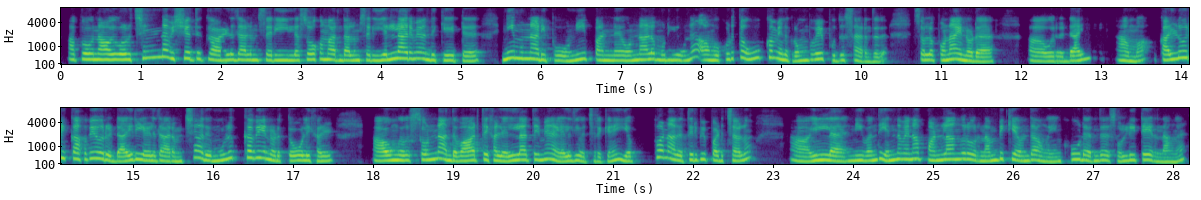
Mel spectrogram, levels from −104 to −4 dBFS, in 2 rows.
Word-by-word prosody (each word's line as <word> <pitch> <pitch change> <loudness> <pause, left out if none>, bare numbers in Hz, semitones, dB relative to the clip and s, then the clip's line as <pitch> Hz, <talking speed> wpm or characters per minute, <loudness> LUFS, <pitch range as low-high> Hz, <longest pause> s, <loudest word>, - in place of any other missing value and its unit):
அப்போ 265 +2 0 0.2
நான் 255 0 +5
ஒரு 255 0 +5
சின்ன 350 +3 -1
விஷயத்துக்கு 290 -1 -2
அழுதாலும் 240 +1 0
சரி, 230 -1 0
இல்ல 230 - +1
சோகமா 260 0 +2
இருந்தாலும் 230 0 0
சரி, 225 -1 -1
எல்லோருமே 300 +2 +3
வந்து 240 -2 +1
கேட்டு, 220 -2 -1 0.5
“நீ 305 - +4
முன்னாடி 285 -5 +2
போ, 225 - -2 0.2
நீ 265 - +3 0.2
பண்ணு, 225 -1 +1
உன்னால 255 +4 +2
முடியும்னு!” 235 0 -1
அவுங்க 230 -2 +1
குடுத்த 295 +5 -3 0.2
ஊக்கம் 340 -1 -3
எனக்கு 205 -5 0
ரொம்பவே 245 +5 +1
புதுசா 225 +1 -5
இருந்தது. 180 0 -6 0.4
சொல்லப்போனா 240 +2 +1
என்னோட 205 -4 +3 0.7
அ 210 - -2 0.2
ஒரு 195 0 -3
டைரி 235 +8 0 0.5
ஆமா 200 0 -1 0.3
கல்லூரிக்காகவே 300 0 +1
ஒரு 240 - +2
டைரி 225 +7 +2
எழுத 215 0 0
ஆரம்பிச்சு, 195 - -4
அது 235 - +2 0.2
முழுக்கவே 325 +4 0
என்னோட 225 -6 +1
தோழிகள், 220 -2 +1 0.7
அவங்க 230 +1 +5 0.2
சொன்ன 265 +4 +2
அந்த 215 -2 +3
வார்த்தைகள் 225 0 +1
எல்லாத்தையுமே 245 +3 +1
நான் 200 -6 +1
எழுதி 205 +3 0
வச்சுருக்கேன். 195 +5 -4 0.2
எப்ப 200 - -5
நான் 300 -4 0
அத 225 - +1
திருப்பி 245 +2 0
படிச்சாலும், 220 +6 -1 0.5
அ - - -2 0.3
இல்ல 240 -1 +5 0.3
நீ 225 - +3
வந்து 240 +6 +1
என்ன 240 +4 +3
வேண்ணா 275 +2 +1
பண்லாம்ங்குற 265 +4 +1
ஒரு 205 - -5
நம்பிக்கைய 260 +4 0
வந்து 215 +4 -1
அவுங்க 195 -4 -2
என் 195 -1 -6
கூட 265 -2 +1
இருந்து 220 +3 -2
சொல்லிட்டே 235 +5 -1
இருந்தாங்க. 175 -2 -4
235 Hz, 155 wpm, -23 LUFS, 220-270 Hz, 0.7 s, நான்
